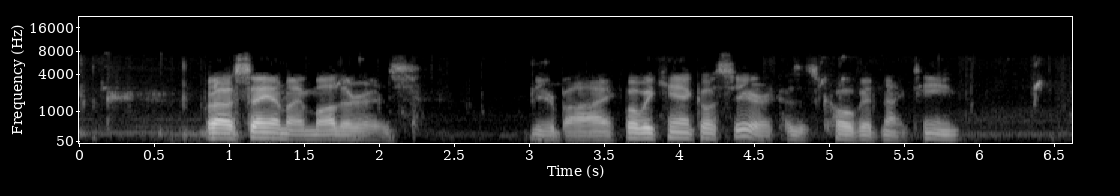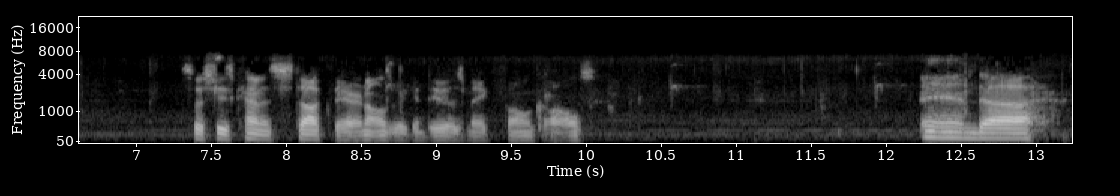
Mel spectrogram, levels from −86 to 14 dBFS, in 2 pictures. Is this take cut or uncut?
cut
